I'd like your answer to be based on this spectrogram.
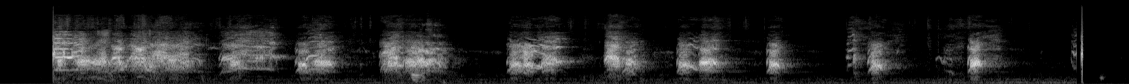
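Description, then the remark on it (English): Leash-reactive dogs arriving for a five-day live leash reactive training course bark in a rapid, agitated string of about a dozen loud, sharp yaps, some with a whining edge. The barks come close together and fade slightly toward the end, with no talking. “these are the dogs that are coming in for our leash reactive course, which I'm going to show you about.”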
